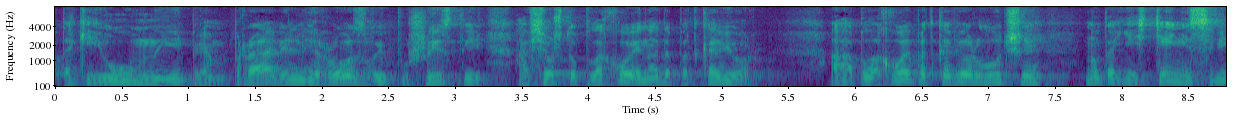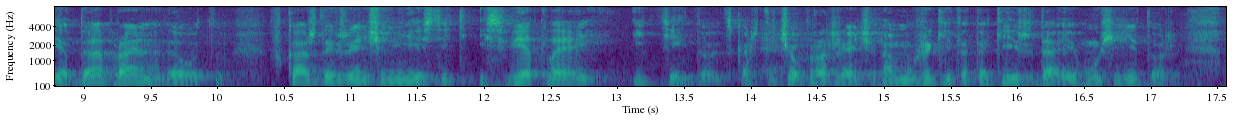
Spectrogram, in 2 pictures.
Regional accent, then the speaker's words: Kostroma, Kostroma Oblast, Russia; ладно, я из Костромы-то, из Волги, а вон вообще с Урала.

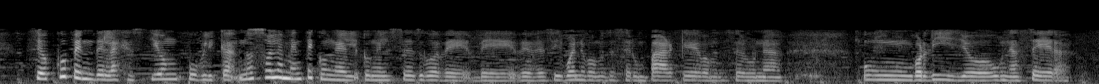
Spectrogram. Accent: Ecuador; a reconocernos como ecuatorianos

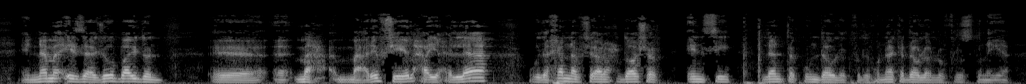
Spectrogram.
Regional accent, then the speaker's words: Port Said, Port Said Governorate, Egypt; فبورسعيد وتلاقي عشان احنا قريبين من الشام، تلاقي الكنافة النابلسية في بورسعيد.

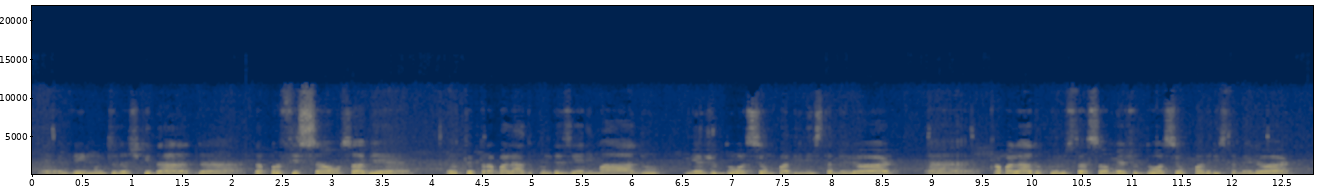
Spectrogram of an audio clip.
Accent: Mato Grosso, Brazil; Eu sou de Mato Grosso, né? Então, eu sou meio caipirão, assim, sabe?

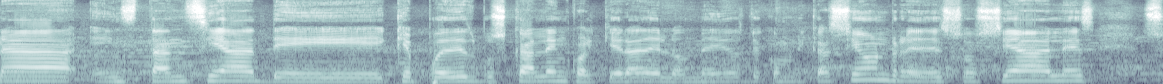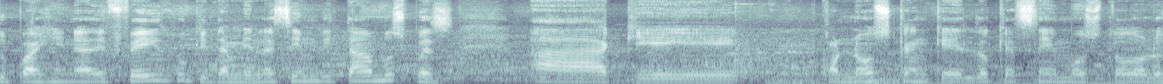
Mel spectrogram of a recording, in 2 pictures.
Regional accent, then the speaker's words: Guatemala; soy de Guatemala

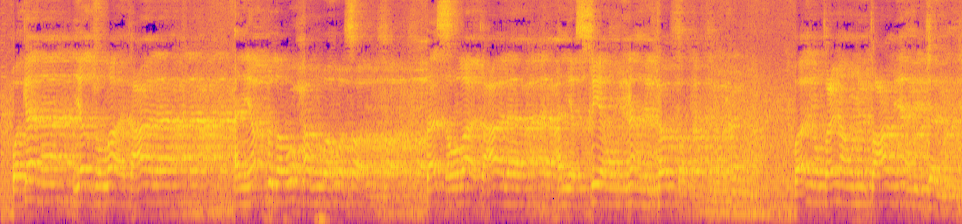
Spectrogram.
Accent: Damietta, Damietta Governorate, Egypt; في بلدتنا الطيبة في دمياط.

